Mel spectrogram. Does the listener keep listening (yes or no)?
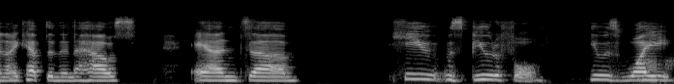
yes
